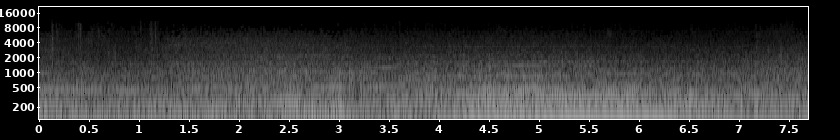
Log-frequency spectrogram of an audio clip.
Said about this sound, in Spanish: De día un coche patrulla circula por una carretera helada. Pasa junto a un bosque de árboles pelados. Para. Da marcha atrás y aparca en un desvío junto a los árboles.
